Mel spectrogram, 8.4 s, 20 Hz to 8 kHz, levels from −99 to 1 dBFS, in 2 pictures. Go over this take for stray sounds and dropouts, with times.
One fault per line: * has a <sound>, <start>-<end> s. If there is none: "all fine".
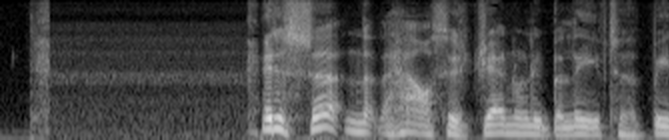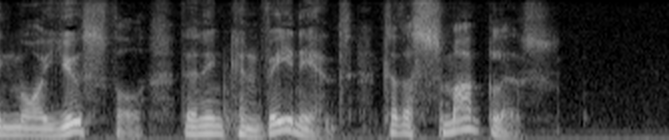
all fine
